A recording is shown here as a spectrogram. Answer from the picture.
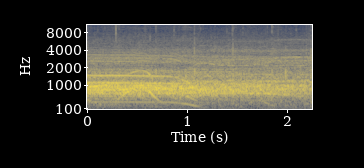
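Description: Concert crowd cheering and whooping, many voices overlapping in a loud, dense wash that eases off slightly toward the end.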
